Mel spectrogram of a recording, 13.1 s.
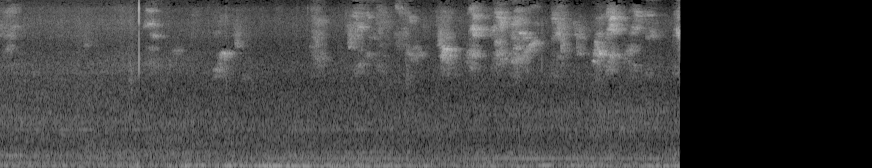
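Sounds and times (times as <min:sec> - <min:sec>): low steady hum: 0:00.0 - 0:10.2
small birds chirping: 0:00.0 - 0:10.2.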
